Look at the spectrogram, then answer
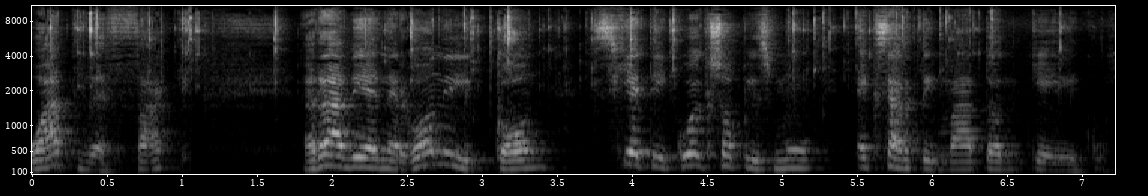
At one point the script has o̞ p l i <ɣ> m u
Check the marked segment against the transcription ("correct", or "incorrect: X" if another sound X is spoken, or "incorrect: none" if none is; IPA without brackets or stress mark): incorrect: z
